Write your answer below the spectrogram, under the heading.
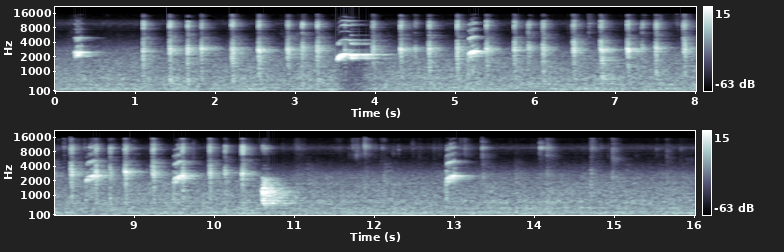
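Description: A lorikeet gives a rapid run of short, sharp screeching calls, several a second, for about ten seconds. The run ends in a longer call that falls in pitch, and after a pause there is one more call.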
